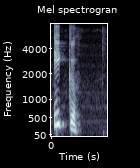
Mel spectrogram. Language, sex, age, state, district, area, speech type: Punjabi, female, 30-45, Punjab, Patiala, rural, read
